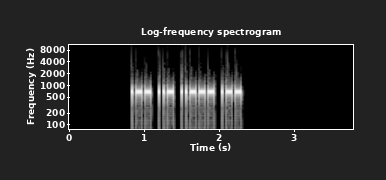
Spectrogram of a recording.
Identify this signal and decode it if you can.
Morse code, heard as a keyed tone, about 40 wpm, 700 Hz. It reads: WU2W
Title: USA Call Signs - 4 Characters - Repeated 3x - 40wpm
